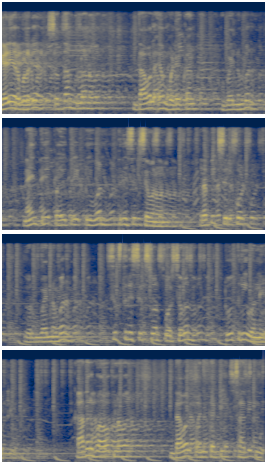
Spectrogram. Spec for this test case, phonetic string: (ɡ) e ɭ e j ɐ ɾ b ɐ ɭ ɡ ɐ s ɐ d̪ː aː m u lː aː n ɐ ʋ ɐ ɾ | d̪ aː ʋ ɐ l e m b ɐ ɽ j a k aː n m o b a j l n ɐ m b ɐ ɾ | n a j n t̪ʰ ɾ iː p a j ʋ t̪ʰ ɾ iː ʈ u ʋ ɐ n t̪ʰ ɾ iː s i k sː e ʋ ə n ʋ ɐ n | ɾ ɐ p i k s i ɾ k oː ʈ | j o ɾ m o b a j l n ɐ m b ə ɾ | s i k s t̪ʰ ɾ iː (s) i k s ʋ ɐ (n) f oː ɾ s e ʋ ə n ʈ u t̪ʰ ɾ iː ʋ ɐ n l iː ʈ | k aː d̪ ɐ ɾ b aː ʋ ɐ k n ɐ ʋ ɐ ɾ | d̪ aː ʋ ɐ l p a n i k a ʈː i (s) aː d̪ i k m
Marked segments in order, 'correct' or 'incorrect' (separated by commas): correct, correct, correct, correct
